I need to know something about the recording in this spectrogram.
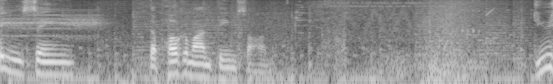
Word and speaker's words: Pokémon: God, you have no idea how much I hate the word Pokemon. It's Pokemon. There's no E. There's no I there. There's no Y there.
